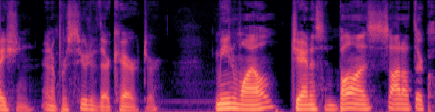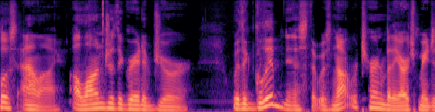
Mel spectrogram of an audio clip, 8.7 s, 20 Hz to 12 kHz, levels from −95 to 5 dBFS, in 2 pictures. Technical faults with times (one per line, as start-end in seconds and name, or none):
none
